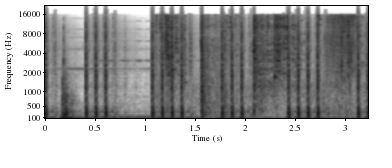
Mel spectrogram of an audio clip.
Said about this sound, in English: As bullets are shattering glass inside the back of the car. This isn't a police vehicle. This is just Jerry's car. You're feeling the glass shattering in the back.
